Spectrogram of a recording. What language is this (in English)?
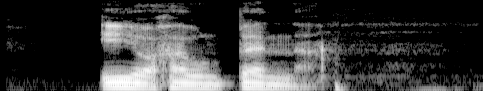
Interlingua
